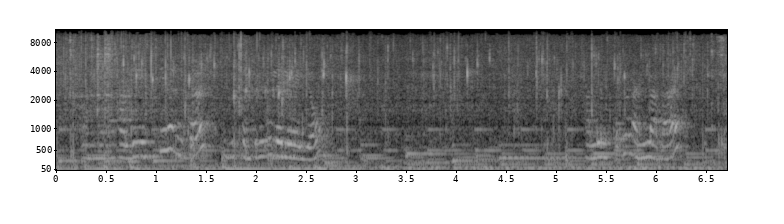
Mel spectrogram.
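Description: Potato wedges sizzling in hot oil in a metal kadai, with a steel spatula scraping and clinking against the pan as they are turned. A song with singing plays underneath.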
